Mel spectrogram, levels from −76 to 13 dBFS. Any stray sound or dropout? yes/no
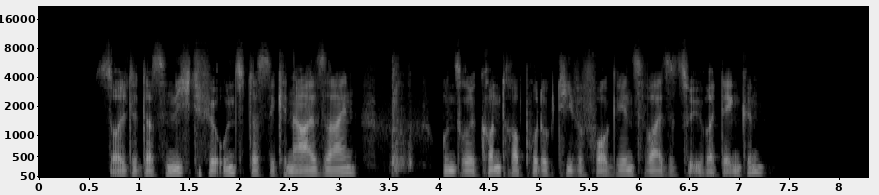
yes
